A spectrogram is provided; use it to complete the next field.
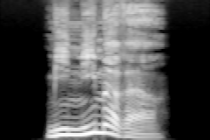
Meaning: inflection of minim: 1. strong/mixed nominative masculine singular comparative degree 2. strong genitive/dative feminine singular comparative degree 3. strong genitive plural comparative degree
- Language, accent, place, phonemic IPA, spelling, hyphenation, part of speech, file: German, Germany, Berlin, /miˈniːməʁɐ/, minimerer, mi‧ni‧me‧rer, adjective, De-minimerer.ogg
